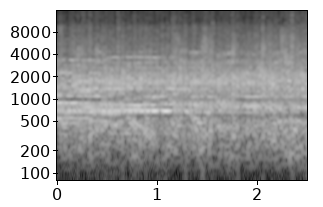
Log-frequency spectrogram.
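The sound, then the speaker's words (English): An audience gives loud, sustained applause to welcome comedian Mark Thomas to the stage. The dense clapping stays steady and unbroken from start to finish. “Will you please welcome the incredible Mark Thomas, ladies and gentlemen.”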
